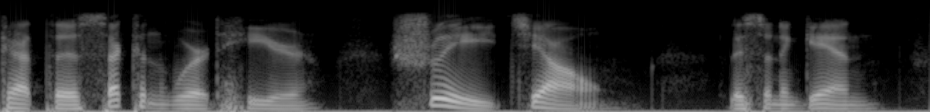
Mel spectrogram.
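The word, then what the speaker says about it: 睡觉: 睡觉睡觉睡觉. Please pay attention to the tones here. There are 2 falling tones in the same word.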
